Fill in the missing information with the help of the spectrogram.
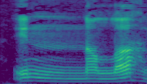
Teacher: Nallah, lafzul jalalah dibaca tebal tanpa waqaf, boleh berhenti. Innallah, lafzul jalalah tebal, nun tasydid didengungkan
